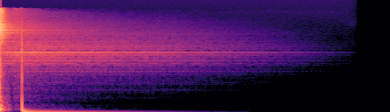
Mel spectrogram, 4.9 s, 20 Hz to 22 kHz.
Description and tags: l4dsong loop end
End (or break) for drumloop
